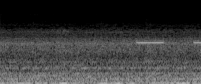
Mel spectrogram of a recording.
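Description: Low steady rumble of traffic. Near the end a high, single-pitched electronic beep sounds twice: a vehicle's reversing alarm.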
